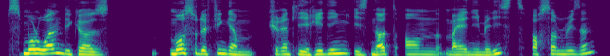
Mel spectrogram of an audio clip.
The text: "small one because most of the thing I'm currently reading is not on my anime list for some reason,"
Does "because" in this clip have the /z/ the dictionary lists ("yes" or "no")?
yes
